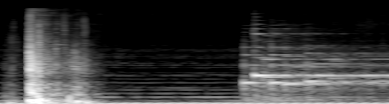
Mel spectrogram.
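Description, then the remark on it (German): A single heavy, dull knock on the door of a hut, loud, part of slow knocking with unpleasantly long gaps, echoing strangely, followed by a low lingering hum and then a brighter sustained tone. No one speaks. “Dieses Pochen ist langsam, sind die Abstände zwischen den Klopfgeräuschen sind zu lang, unangenehm lang.”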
